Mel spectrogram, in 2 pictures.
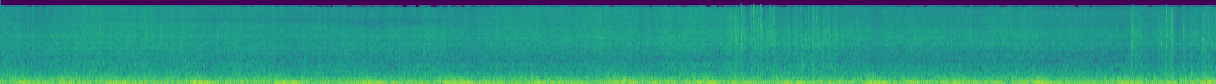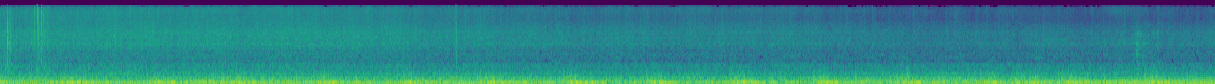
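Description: Heavy rain on a moving car, heard from inside the cabin: a steady hiss of rain on the windscreen and roof over a deep, fluctuating rumble.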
